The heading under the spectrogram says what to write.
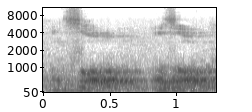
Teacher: Dia ada bunyi, bunyi safir. Za ni makhrajnya sama macam zai ataupun zal, sama macam zal. Di antara dua gigi, antara dua gigi, tetapi bunyinya ditebalkan. · Lidah tu sempit sikit antara dua dua gigi. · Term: huruf dha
